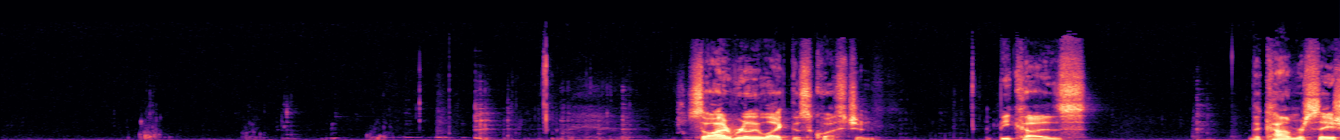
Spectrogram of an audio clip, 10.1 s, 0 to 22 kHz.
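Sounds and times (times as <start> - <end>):
person sipping water with slurps and swallow: 0.9 - 4.8
speech: 5.2 - 6.7, 7.5 - 8.2, 9.4 - 10.0.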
